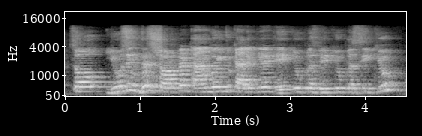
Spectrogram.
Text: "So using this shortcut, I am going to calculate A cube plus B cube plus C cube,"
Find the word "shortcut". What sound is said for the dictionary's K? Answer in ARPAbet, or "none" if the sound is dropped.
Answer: none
